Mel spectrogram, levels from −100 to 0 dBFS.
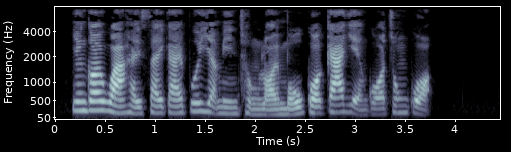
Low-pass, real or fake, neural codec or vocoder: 7.2 kHz; real; none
